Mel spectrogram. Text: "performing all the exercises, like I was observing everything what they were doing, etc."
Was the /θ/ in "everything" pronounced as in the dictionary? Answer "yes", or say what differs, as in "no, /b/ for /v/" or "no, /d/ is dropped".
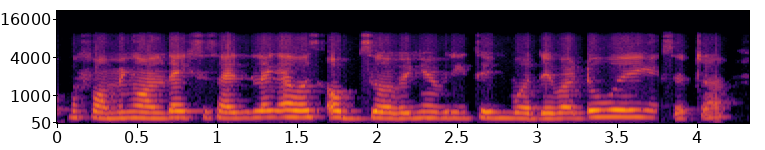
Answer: no, /t/ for /θ/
